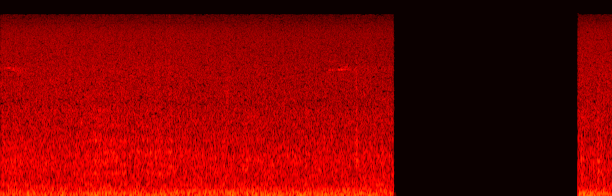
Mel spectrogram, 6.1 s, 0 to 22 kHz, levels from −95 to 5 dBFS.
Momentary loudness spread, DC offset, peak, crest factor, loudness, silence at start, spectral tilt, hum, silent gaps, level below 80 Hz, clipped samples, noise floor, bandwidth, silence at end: 4 LU; under 0.1%; -32 dBFS; 16 dB; -47 LUFS; 0 s; -3 dB/octave; none; 3.95-5.77 s; -52 dBFS; under 0.1%; under -90 dBFS; 16.5 kHz; 0 s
